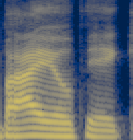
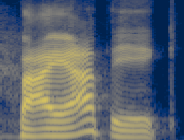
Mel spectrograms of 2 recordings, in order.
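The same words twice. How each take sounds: First: Biopic as BYE-oh-pick; biopic as bio plus pick; other pronunciation. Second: Biopic as bye-OP-ic; biopic with stress on OP, like myopic; one pronunciation. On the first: Co-host summing up the difference, biopic as BYE-oh-pick. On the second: Co-host summing up the difference, biopic as bye-OP-ic. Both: Shown as a demonstration. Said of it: "in pronunciation".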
